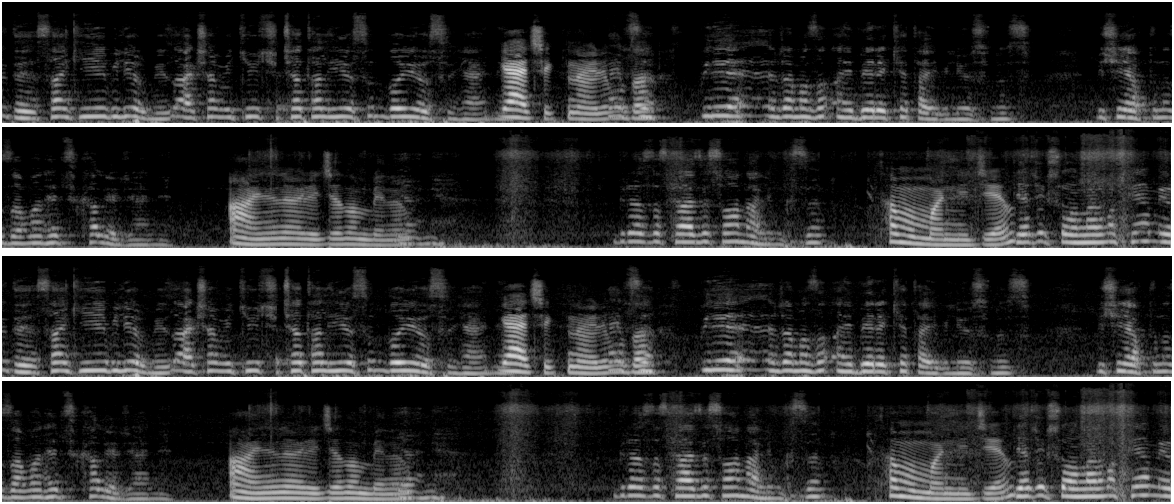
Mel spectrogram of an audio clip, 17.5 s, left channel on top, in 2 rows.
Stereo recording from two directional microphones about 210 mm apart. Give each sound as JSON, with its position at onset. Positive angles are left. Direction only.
{"t": 0.1, "sound": "a woman's voice", "side_deg": -5}
{"t": 13.4, "sound": "speech", "side_deg": -5}
{"t": 16.6, "sound": "speech", "side_deg": -40}
{"t": 17.2, "sound": "speech", "side_deg": -45}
